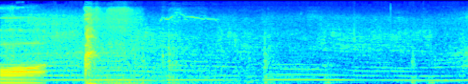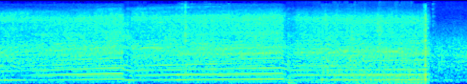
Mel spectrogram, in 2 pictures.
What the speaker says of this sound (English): Look at all those cars on track.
